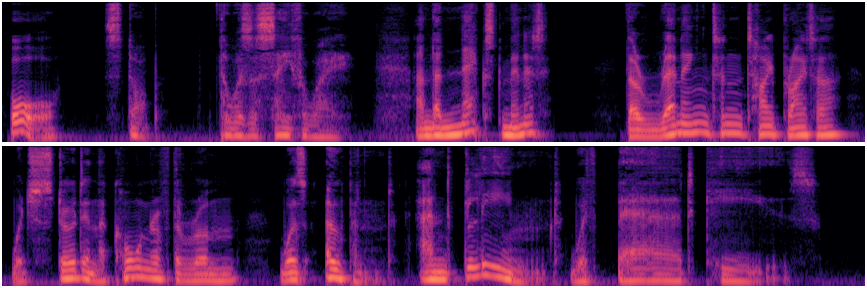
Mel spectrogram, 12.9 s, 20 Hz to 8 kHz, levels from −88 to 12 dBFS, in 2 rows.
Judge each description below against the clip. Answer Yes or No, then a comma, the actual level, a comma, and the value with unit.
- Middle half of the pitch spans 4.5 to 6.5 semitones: Yes, average, 5.3 semitones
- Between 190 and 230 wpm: No, slow, 135 wpm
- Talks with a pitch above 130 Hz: No, low, 115 Hz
